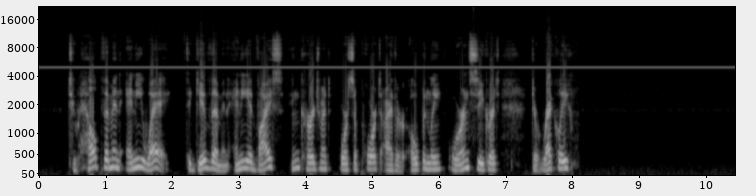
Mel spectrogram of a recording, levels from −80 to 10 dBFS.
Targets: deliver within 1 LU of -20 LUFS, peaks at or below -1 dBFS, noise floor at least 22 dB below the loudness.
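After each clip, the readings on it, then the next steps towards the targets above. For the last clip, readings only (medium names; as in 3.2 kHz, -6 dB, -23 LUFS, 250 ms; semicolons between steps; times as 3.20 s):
clipped samples 0.3%; clipping level -14.5 dBFS; steady tone 5 kHz; tone level -41 dBFS; loudness -25.5 LUFS; peak level -14.5 dBFS; loudness target -20.0 LUFS
-> clip repair -14.5 dBFS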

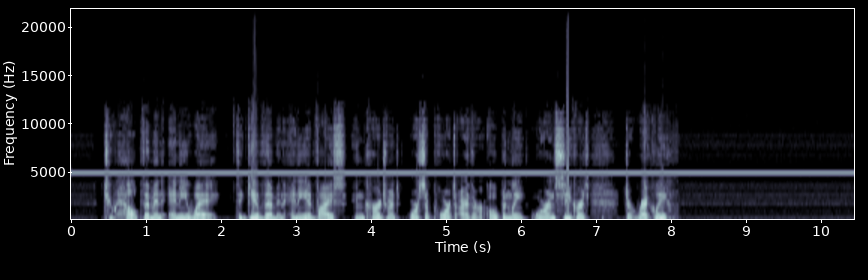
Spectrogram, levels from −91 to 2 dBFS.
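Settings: clipped samples 0.0%; steady tone 5 kHz; tone level -41 dBFS
-> band-stop 5 kHz, Q 30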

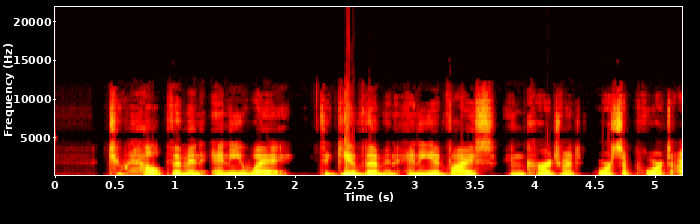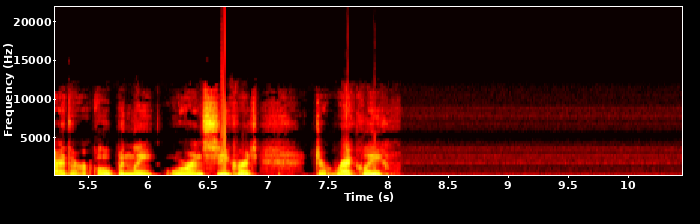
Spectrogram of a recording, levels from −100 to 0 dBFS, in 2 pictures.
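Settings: steady tone not found; loudness -25.5 LUFS; peak level -5.5 dBFS; loudness target -20.0 LUFS
-> trim +5.5 dB; peak limiter -1 dBFS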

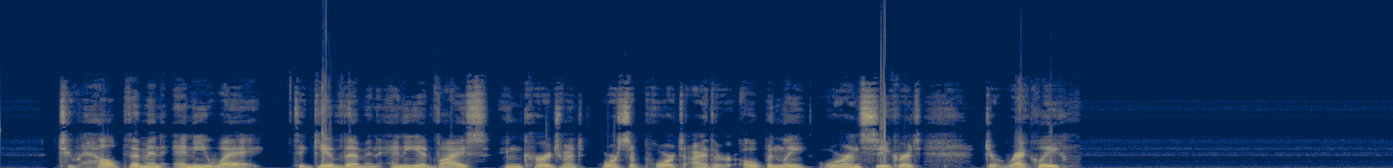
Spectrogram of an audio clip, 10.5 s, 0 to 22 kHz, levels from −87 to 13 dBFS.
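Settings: loudness -20.0 LUFS; peak level -1.0 dBFS; noise floor -66 dBFS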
